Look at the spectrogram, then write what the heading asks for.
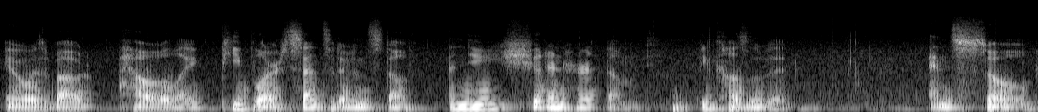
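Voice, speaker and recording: Teenage male podcast co-host, low voice, slangy and halting storytelling, dull recording under loud music. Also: lively intonation. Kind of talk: casual storytelling chat.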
